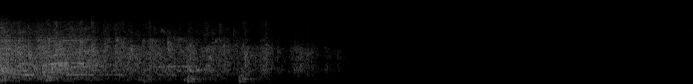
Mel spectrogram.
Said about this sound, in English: Clap your hands one more time to the Lord. Come on, give the Lord a mighty hand clap. Sounds good in here.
